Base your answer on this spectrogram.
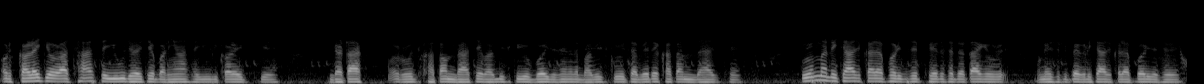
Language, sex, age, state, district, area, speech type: Maithili, male, 18-30, Bihar, Madhepura, rural, spontaneous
